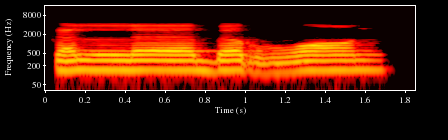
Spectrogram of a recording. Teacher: Karena lamnya sukun datang setelahnya apa huruf ro dan itu harus diidghamkan sehingga membacanya kalla barron ya.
